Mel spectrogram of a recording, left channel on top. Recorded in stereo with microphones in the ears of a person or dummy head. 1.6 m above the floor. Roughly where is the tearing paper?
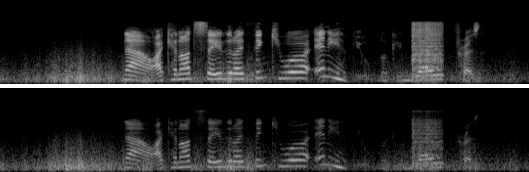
Left.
